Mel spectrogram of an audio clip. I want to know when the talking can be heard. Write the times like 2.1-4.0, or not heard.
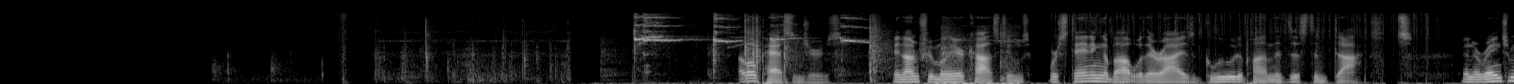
7.3-15.1.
